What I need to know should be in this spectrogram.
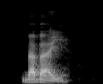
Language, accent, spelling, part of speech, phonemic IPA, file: French, France, babaille, interjection, /ba.baj/, LL-Q150 (fra)-babaille.wav
- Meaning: bye-bye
